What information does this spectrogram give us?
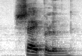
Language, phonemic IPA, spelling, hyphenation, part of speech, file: Dutch, /ˈsɛi̯.pə.lə(n)/, sijpelen, sij‧pe‧len, verb, Nl-sijpelen.ogg
- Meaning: to trickle, to seep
